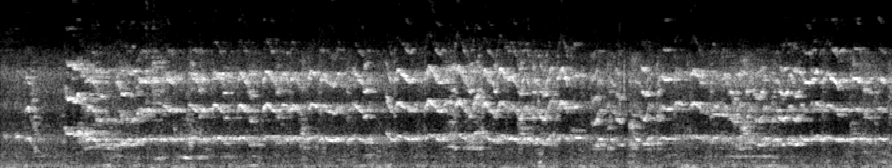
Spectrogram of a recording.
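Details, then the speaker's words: Working escalator at south entrance of Bekasi station, previously repaired: high wavering squeaks and squeals over its running noise; odd noise, cause unknown. "ya kan ini juga sempat bermasalah juga kemarin tapi ini ada ada bunyi-bunyi aneh sih"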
